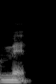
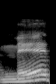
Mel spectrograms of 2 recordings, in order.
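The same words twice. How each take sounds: First: The vowel is short and clipped. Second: The vowel is held longer. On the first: The speaker calls it right. "a short meh" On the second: The speaker calls it wrong. "not meh"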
